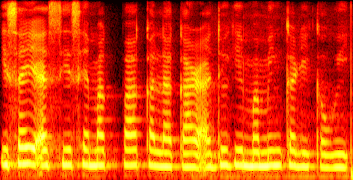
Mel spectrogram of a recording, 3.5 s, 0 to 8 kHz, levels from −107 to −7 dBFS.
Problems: low volume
